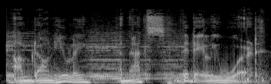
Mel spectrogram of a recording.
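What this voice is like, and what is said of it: Polished radio announcer voice. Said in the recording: “He's got a great radio voice.”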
